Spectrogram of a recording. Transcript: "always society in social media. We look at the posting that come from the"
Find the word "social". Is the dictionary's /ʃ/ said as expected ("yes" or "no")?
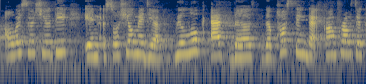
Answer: yes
